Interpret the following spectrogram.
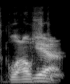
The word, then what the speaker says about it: Gloucester: So, I trust I trust NPR to get it Yeah, it's one of those cities like like it looks like Gloucester, but it's Gloster.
